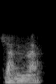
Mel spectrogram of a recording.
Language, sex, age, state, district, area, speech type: Sanskrit, male, 18-30, Telangana, Karimnagar, urban, conversation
